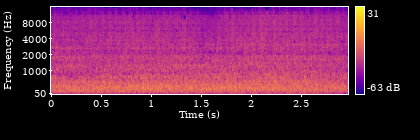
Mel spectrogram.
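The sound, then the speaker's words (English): A heavy diesel engine rumbles steadily from a road grader leveling a two-lane highway in central Laos, near a major tributary of the Mekong River, for the Nam Theun II dam project; a loud, continuous drone with a gritty low throb and a broad hiss above it, no voices. “In central Laos, a road grader levels a two-lane highway near a major tributary of the Mekong River.”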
